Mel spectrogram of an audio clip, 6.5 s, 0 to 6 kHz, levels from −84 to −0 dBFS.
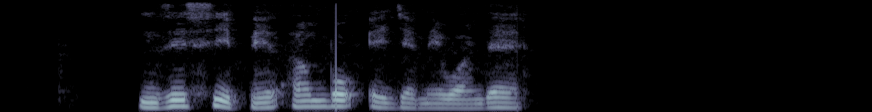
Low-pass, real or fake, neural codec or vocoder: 5.4 kHz; real; none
